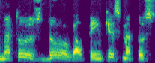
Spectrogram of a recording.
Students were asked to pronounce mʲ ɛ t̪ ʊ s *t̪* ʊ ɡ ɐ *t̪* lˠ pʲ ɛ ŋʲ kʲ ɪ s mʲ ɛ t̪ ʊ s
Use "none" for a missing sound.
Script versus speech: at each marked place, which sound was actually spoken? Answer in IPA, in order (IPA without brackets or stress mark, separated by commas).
d̪, none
